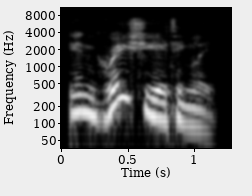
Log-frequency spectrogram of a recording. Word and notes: ingratiatingly: British English

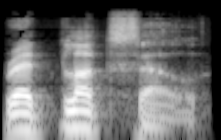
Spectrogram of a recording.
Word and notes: red blood cell: British English

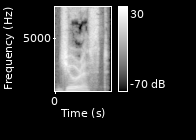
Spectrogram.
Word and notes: jurist: American English

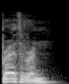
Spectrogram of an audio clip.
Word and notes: brethren: British English

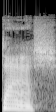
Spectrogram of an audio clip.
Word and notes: dash: American English

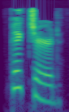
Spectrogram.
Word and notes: pictured: British English

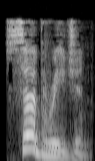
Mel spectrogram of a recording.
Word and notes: subregion: British English

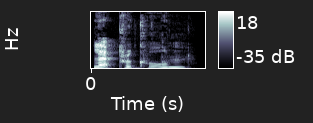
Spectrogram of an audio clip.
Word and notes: leprechaun: British English

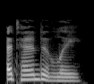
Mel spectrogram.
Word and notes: attendantly: British English

